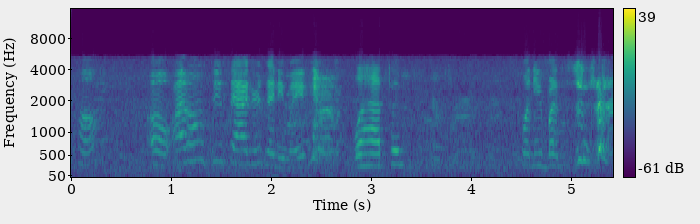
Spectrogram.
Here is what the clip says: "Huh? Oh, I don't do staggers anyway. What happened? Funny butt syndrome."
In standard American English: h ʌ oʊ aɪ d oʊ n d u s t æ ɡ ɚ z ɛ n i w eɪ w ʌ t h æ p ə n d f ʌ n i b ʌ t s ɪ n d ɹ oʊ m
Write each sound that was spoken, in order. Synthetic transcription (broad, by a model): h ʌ oʊ aɪ d oʊ n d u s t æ ɡ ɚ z ɛ n i w eɪ w ʌ t h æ p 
